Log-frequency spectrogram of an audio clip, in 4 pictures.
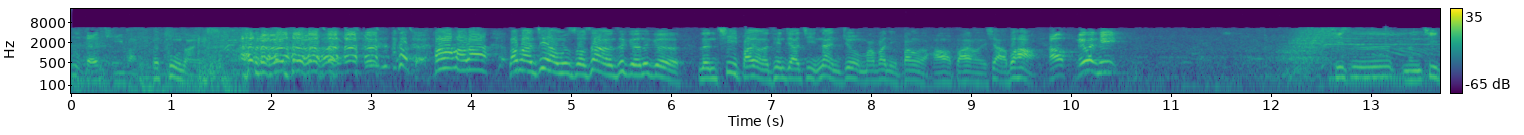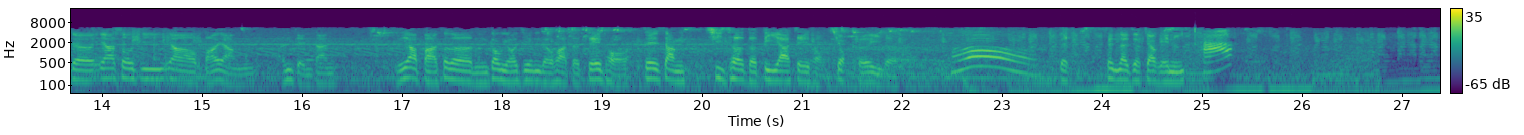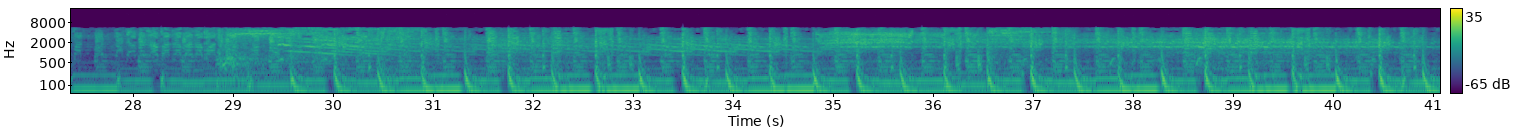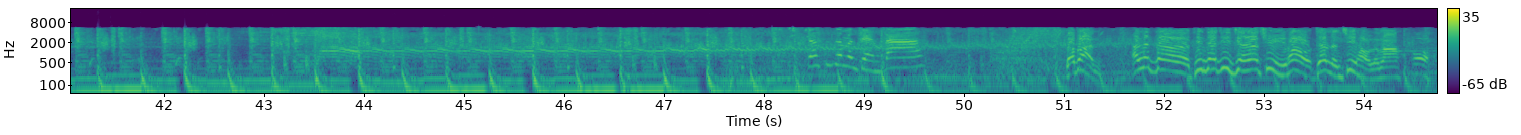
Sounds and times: Music: 0:12.1 - 0:54.7.

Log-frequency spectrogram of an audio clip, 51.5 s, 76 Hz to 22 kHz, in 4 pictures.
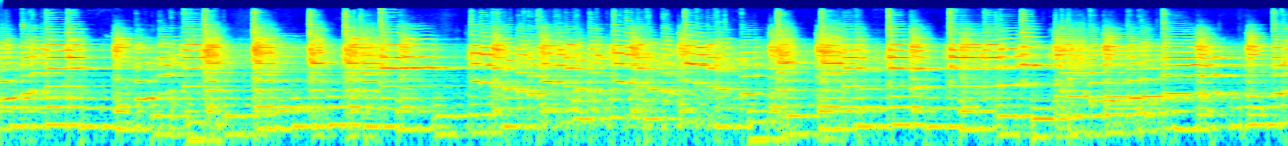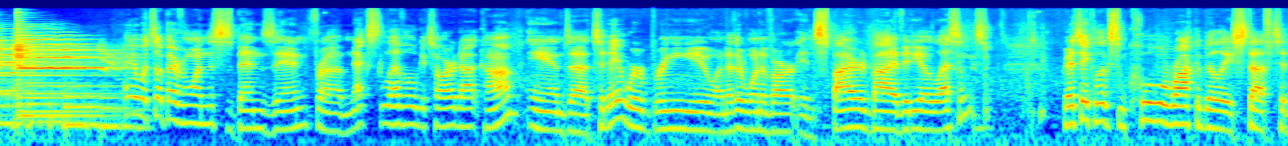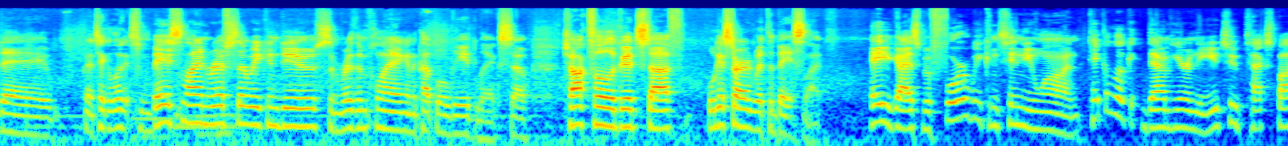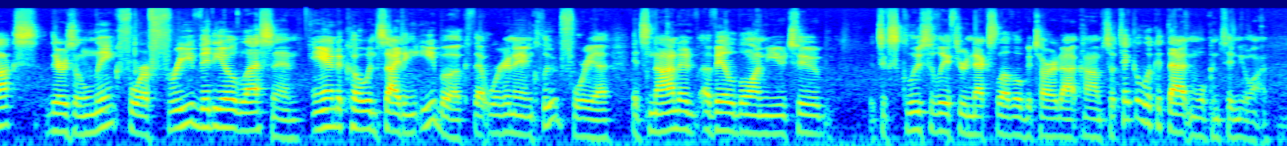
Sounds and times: Speech: 0:14.1 - 0:22.8, 0:23.5 - 0:51.3.

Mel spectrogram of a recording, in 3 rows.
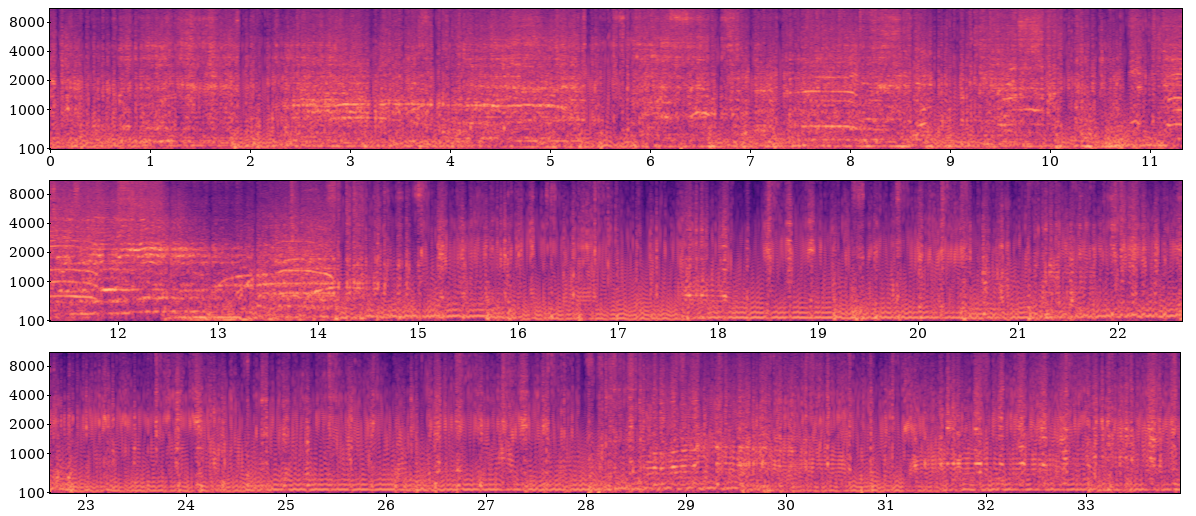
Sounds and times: Music: 0:00.0 - 0:33.9
Speech: 0:10.8 - 0:12.8.

